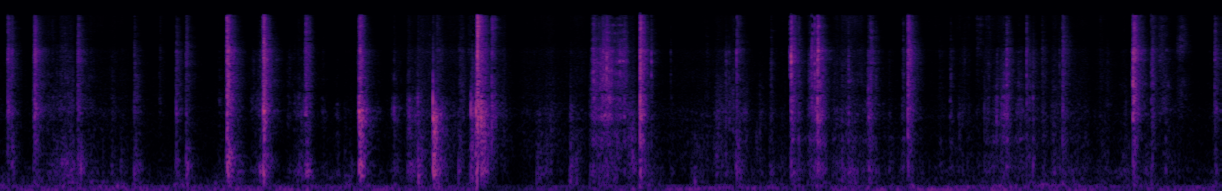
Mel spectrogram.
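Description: Fibreglass tent pole sections clack and rattle together.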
